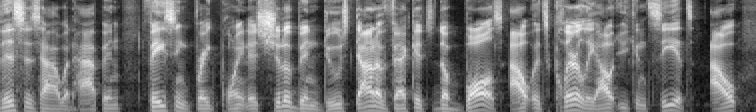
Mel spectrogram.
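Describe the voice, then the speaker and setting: The speaker sounds animated, talking at a moderate pace with hardly any pauses and ordinary pitch variation, in a very clean, dry, close recording with a silent background and no echo. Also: man, very deep, low pitch for a man. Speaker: sports commentary host. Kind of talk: sports news commentary.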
